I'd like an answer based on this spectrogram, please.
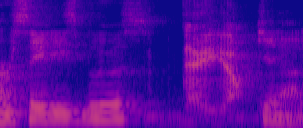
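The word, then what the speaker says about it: Marcedes Lewis: you're going to miami dolphins dion jordan mercedes lewis no you said the name wrong mercedes lewis there you go get out of here you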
